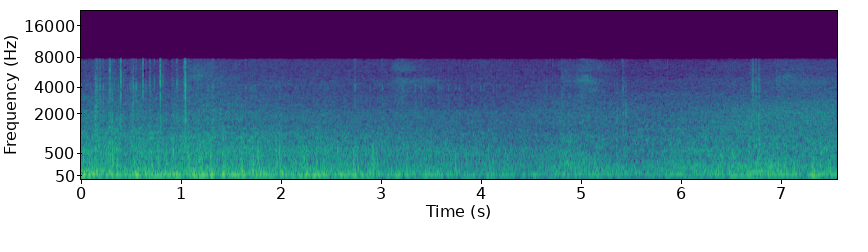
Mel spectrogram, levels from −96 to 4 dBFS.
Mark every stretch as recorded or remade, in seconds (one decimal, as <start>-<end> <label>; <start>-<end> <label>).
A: 0.0-1.7 recorded; 1.7-5.1 remade; 5.1-7.6 recorded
